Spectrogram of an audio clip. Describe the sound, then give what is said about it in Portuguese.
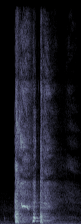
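A person coughs in a short burst of a few harsh, breathy coughs, fairly loud and close together, fading out after about a second. “Olha, vão ouvir tossir. Para além das asneiras, os nossos ouvintes vão ouvir também tossir”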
